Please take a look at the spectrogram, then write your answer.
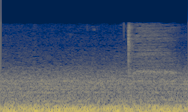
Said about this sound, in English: You probably hear, hear all the cars in the background. I'm actually on the road right now. Heading back to Tulsa.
